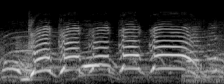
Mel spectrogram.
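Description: Loud, high-pitched shouting from the sideline: a run of short yelled syllables cheering and calling to the players.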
